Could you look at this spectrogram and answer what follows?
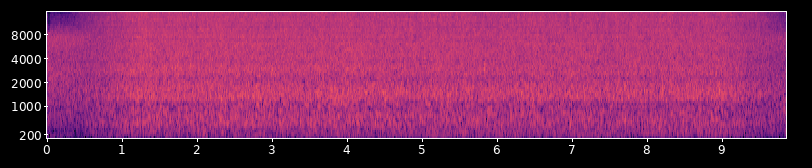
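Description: River Dart water rushes in a steady, broadband wash close to the microphone at the water's edge in woodland, constant and full, with no voices or other distinct sounds.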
